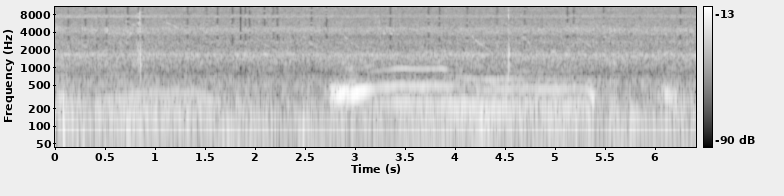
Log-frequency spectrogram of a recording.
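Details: Spotted hyena clan interacting at their den site in the southern part of Kruger National Park, where the clan's hierarchy shows. Long, drawn-out tonal moaning calls, gently rising and falling, overlap in sequence over a steady low background hum.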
